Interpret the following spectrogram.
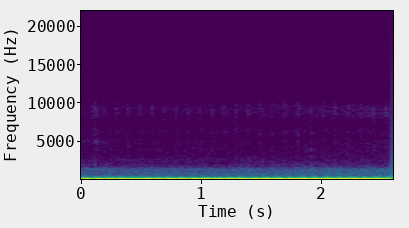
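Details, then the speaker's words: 1990 Nissan 300ZX Z32 twin turbo, project car with unsure vacuum line routing and no vacuum showing on the boost gauge: deep idle rumble with an uneven, lumpy beat; misfiring at idle, and a coolant leak was noticed. "Here it go back to missing, which is odd because if I rev the motor, look like I got a coolant leak in there."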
